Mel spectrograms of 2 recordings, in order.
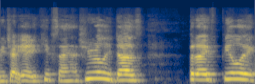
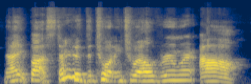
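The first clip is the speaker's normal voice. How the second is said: usual speaking voice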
